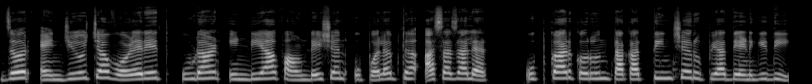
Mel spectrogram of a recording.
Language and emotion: Goan Konkani, neutral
